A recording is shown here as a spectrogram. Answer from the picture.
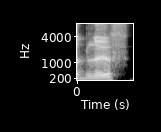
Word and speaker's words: LaBeouf: Yeah, Shia LaBeouf.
